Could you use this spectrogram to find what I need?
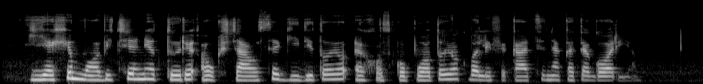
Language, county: Lithuanian, Marijampolė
